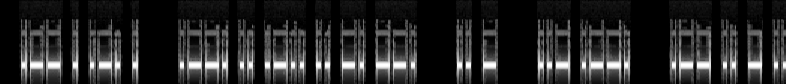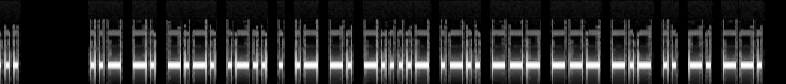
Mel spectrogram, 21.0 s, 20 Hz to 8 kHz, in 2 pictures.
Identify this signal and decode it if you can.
Morse code, heard as a keyed tone, about 21 wpm, 700 Hz. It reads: WERE PILING IT UP WITH UNCLEAN-LOOKING
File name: Book One / 12-Chapter 12 - 21 WPM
